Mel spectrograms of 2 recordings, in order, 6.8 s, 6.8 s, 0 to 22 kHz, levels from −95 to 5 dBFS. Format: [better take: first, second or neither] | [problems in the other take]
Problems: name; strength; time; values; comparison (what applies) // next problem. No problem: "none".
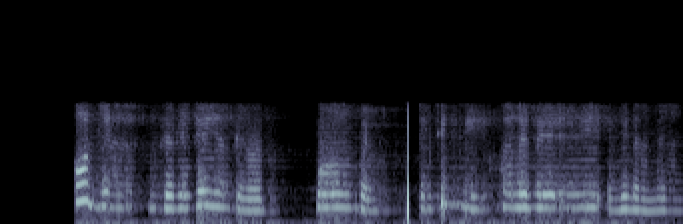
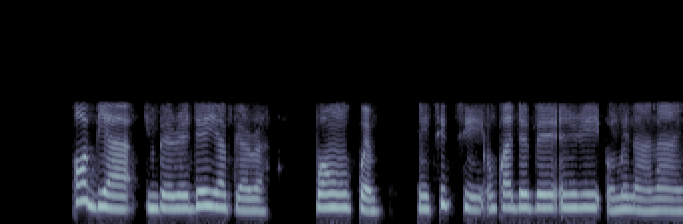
second | noise reduction (neural separator model SepFormer WHAMR!)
